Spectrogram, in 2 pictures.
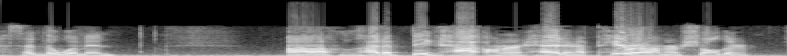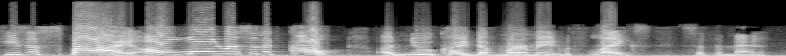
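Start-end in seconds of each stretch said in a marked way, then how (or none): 4.9-9.0 high, loud, wild accusations; excited accusing. A narrator's reading. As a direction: blurt out wild guesses. Pirates accuse narrator.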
